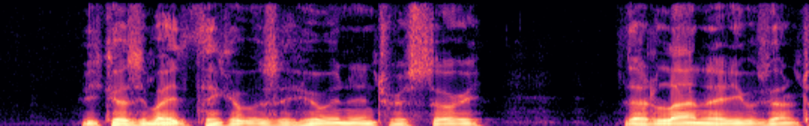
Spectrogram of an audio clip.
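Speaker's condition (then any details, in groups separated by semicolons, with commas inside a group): Advanced Parkinson's disease, severe; DBS, two brain electrodes, chest stimulator; onset right hand tremor; advanced, about seven years since diagnosis, cannot walk safely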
